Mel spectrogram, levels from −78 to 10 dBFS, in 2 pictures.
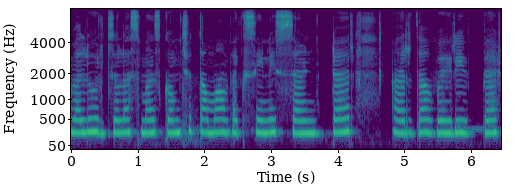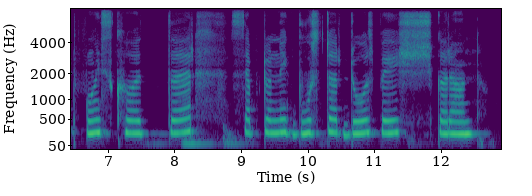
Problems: constant background noise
